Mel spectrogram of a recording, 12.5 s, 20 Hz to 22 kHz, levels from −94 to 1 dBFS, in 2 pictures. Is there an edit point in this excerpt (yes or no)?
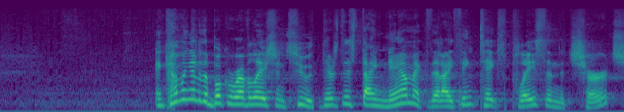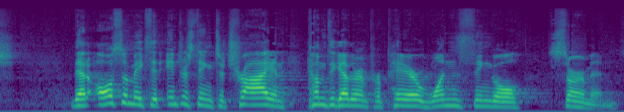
yes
